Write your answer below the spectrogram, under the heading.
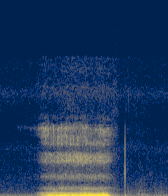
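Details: Single low, rattling snore from a sleeping Cavalier King Charles Spaniel, just under a second long, then a soft tick.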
